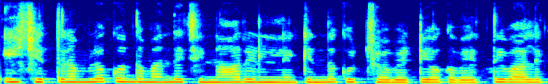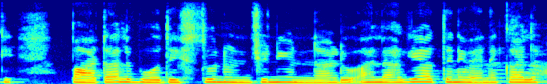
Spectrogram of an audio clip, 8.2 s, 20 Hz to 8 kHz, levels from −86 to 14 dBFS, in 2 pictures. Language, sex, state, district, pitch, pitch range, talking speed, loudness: Telugu, female, Andhra Pradesh, Krishna, 240 Hz, 230-255 Hz, 125 wpm, -16 LUFS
